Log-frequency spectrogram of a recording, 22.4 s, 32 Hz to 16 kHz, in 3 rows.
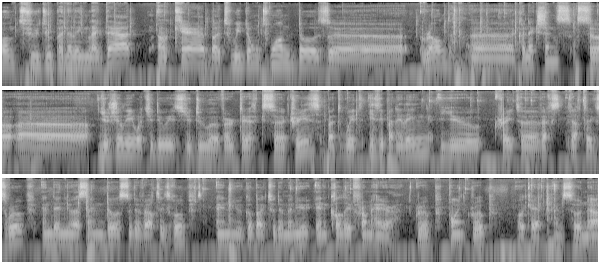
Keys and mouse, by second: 0.2 Tab, 1.0 alt+z, 1.4 alt+v, 2.2 Tab, 2.5 alt+z, 3.2 Tab, 5.6 Tab, 6.2 click, 6.2 1, 6.7 shift+click, 13.9 click, 14.6 click, 16.0 Tab, 16.7 click, 19.3-20.7 drag, 21.7 Tab.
